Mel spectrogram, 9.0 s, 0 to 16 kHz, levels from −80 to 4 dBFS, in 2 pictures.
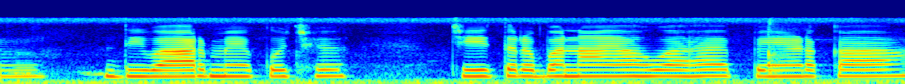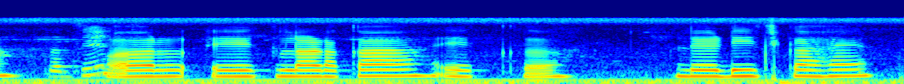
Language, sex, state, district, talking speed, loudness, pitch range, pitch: Hindi, female, Jharkhand, Palamu, 105 wpm, -19 LUFS, 245-255 Hz, 250 Hz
